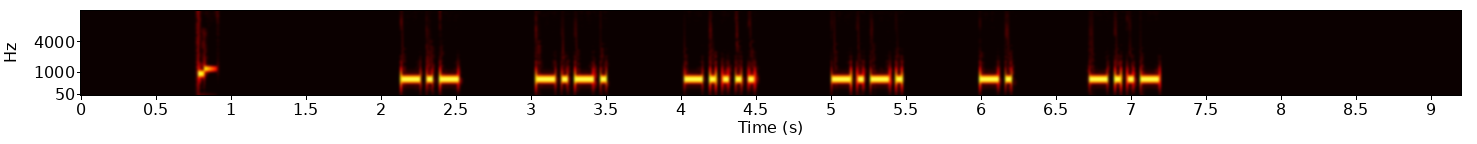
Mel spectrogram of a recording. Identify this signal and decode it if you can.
Morse code, heard as a keyed tone, about 28 wpm, spaced as for 13 wpm, 700 Hz. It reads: KC6CNX
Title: USA Call Signs - 6 Characters - 4x Character Spacing - 28wpm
